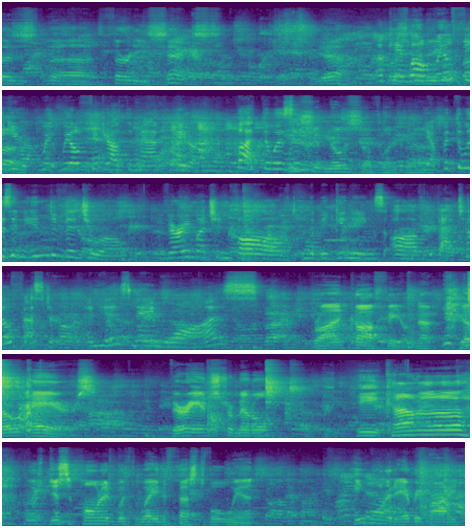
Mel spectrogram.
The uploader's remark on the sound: We decided that one of our local businesses would be a great place to sit down and have a conversation. There is a bit of background noise caused by people enjoying themselves.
